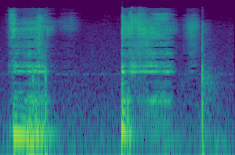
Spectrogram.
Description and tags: fart poot gas flatulence
car, computer, explosion, fart, flatulation, flatulence, frog, gas, laser, nascar, noise, poot, race, ship, snore, weird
